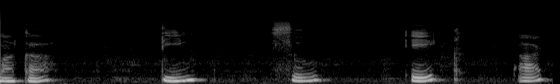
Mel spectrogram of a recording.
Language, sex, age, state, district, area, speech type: Goan Konkani, male, 18-30, Goa, Salcete, rural, read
